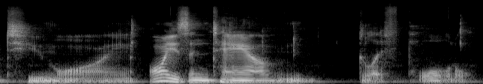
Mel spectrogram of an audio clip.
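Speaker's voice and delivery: put-on slow drawled muddle of Dutch, German, Bronx and British accents; weird mixed accent. Streamer heading to a game portal, putting on a mixed-up accent. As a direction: stretch it out in an unplaceable mashed-up accent. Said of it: "I don't know what accent that was".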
